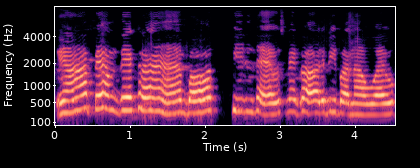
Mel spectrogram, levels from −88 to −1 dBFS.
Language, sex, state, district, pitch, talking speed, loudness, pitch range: Hindi, female, Bihar, Sitamarhi, 285 Hz, 200 wpm, -13 LUFS, 255-315 Hz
